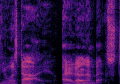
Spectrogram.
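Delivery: English dub kung fu movie voice. Joining in on the english dubbing voice of a kung fu film: dubbed kung fu film voice. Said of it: "she's the voice going".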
